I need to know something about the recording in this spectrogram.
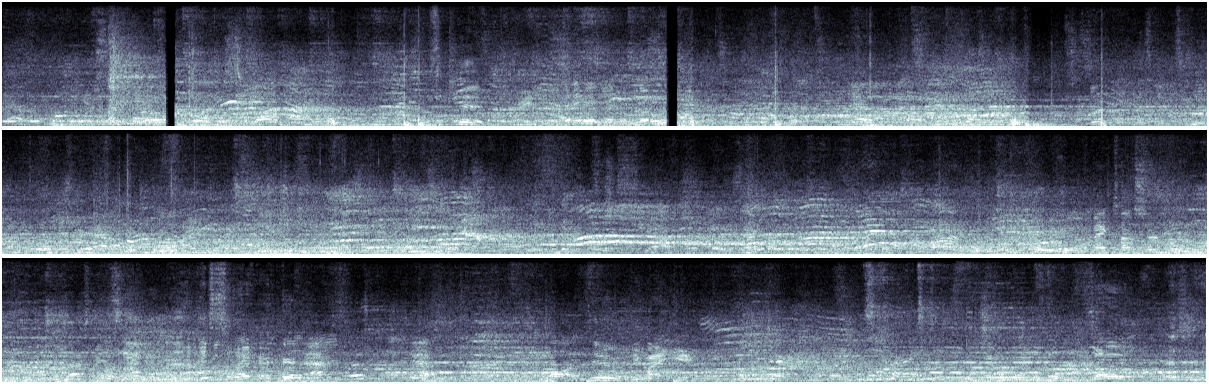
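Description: Young men talk and call out to each other in a large echoing hall.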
